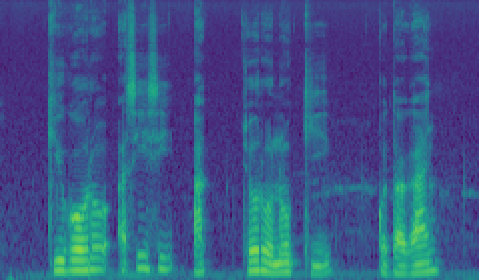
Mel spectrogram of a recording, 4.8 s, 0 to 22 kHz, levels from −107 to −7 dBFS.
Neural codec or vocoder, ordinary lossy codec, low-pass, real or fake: none; none; none; real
